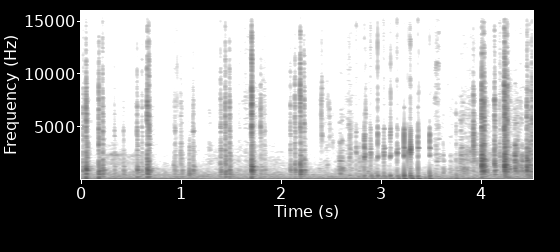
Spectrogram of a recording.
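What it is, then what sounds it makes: Plastic snow globe lantern. A white snow globe lantern with a plastic frame and clear panels around a glittery Santa scene is held up and tapped quickly with fingertips and nails on its top, frame and panels. The result is a rapid, uneven patter of short, dry plastic clicks and taps with a bright edge and almost no ring, over a steady low hum.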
